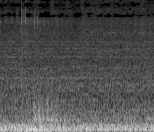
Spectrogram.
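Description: Steady low rumble of a bus driving along a highway, heard from inside the cabin: engine and road noise.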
